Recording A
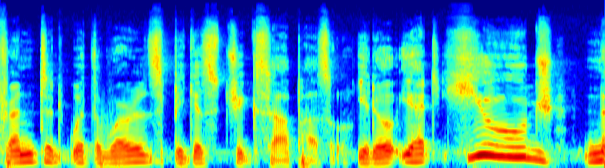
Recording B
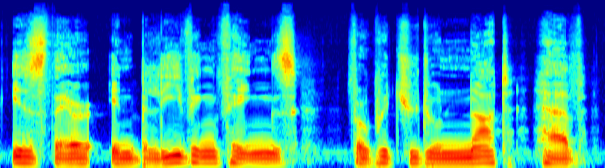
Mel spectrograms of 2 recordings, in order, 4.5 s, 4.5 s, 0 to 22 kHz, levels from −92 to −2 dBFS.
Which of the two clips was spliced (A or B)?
A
